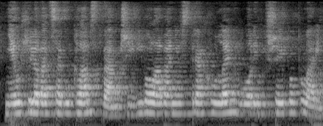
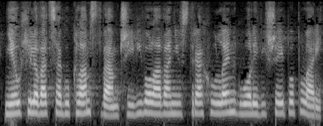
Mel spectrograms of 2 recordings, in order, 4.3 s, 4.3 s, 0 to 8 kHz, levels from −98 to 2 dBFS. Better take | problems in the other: second | room echo; dies away in 1 s

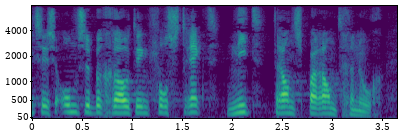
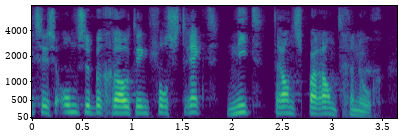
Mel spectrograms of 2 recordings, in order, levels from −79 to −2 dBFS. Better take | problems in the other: first | noise reduction (neural mask model DeepFilterNet 3)

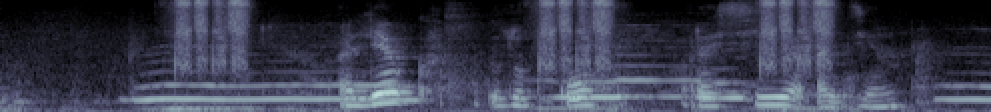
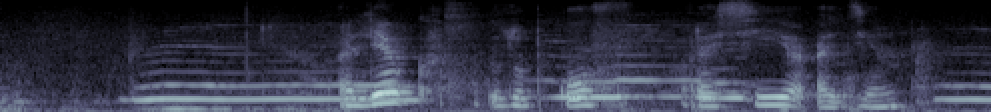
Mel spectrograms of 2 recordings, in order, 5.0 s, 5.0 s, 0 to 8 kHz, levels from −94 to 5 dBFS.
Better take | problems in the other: second | background sound (Writing); 9 dB below the speech

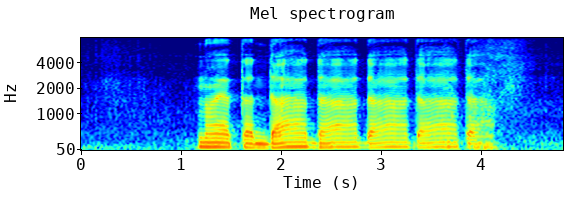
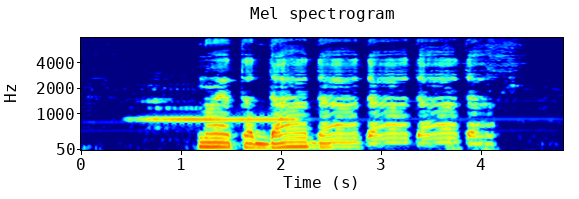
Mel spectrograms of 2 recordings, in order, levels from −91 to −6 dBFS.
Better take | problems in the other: first | noise reduction (classical method Wiener filter)

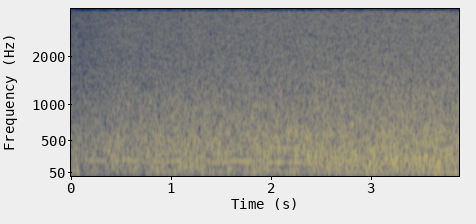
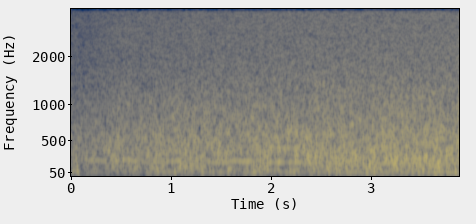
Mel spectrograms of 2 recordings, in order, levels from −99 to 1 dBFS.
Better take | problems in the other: first | background sound (Toilet flush); 19 dB below the speech

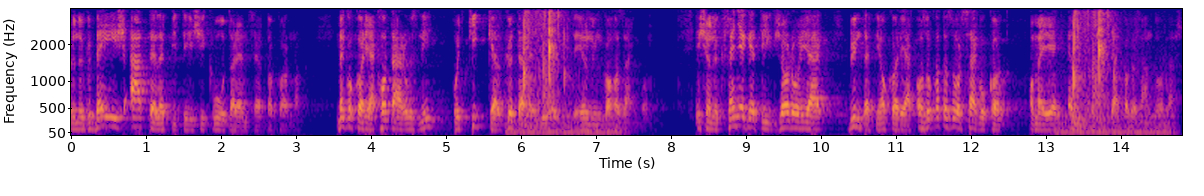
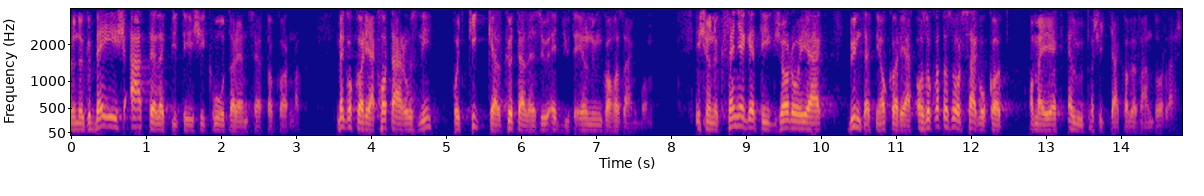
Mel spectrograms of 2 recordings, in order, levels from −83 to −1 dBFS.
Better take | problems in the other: second | background sound (Splash, splatter); 2 dB below the speech // room echo; dies away in 0.7 s

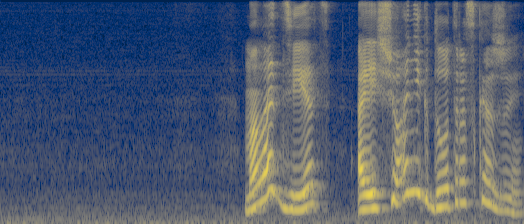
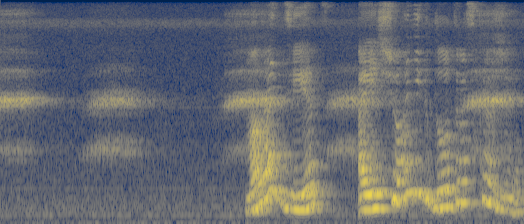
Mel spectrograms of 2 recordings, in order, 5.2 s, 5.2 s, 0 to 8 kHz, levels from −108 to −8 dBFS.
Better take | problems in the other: first | background sound (Frog); 14 dB below the speech // room echo; dies away in 0.7 s

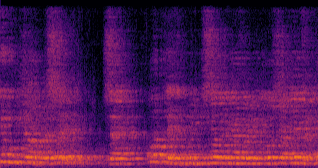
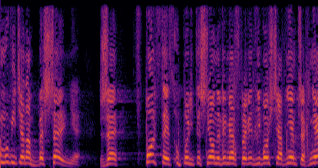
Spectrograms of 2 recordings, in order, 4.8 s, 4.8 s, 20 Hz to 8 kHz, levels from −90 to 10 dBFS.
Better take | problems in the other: second | noise reduction (neural separator model SepFormer DNS4)

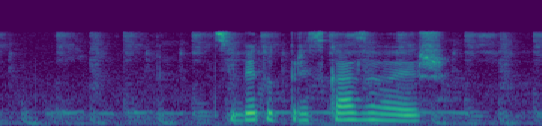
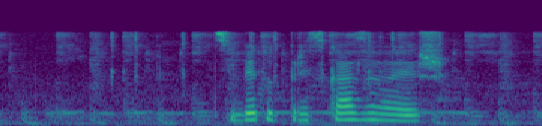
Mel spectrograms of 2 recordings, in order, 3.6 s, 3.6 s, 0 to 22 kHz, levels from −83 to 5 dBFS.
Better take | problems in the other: first | background sound (Ratchet, pawl); 18 dB below the speech

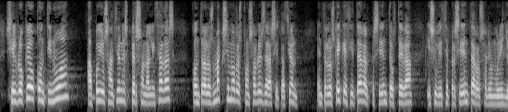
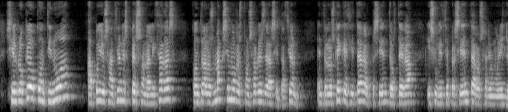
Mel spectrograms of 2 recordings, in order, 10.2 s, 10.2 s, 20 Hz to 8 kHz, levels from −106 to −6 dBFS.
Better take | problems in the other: first | room echo; dies away in 0.3 s

